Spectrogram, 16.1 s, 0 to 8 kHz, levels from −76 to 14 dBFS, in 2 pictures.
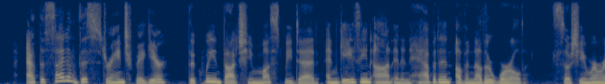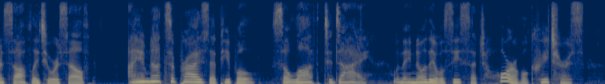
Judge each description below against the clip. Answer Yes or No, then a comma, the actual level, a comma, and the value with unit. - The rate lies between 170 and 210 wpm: Yes, average, 180 wpm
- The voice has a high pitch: Yes, high, 200 Hz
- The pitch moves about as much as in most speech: Yes, average, 4.6 semitones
